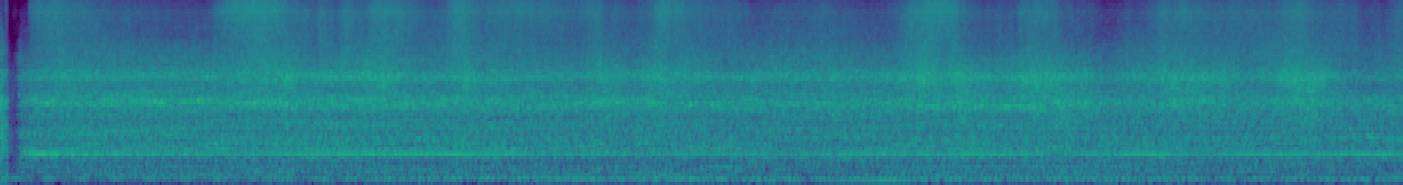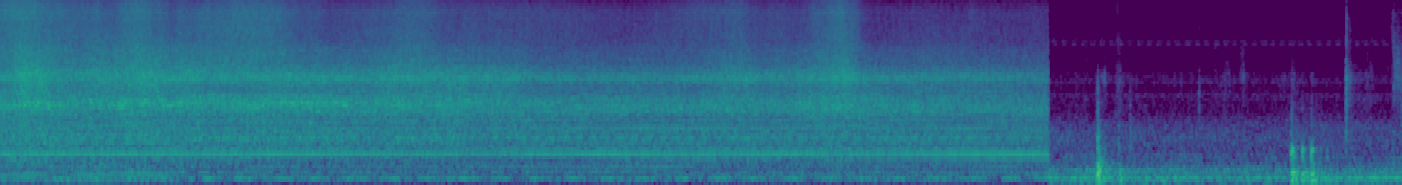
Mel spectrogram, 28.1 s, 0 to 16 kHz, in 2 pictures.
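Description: Pressure washer running and spraying snow foam onto a car: a steady hiss of spray over a constant motor hum. It cuts off suddenly about 24 seconds in, leaving a couple of faint knocks.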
